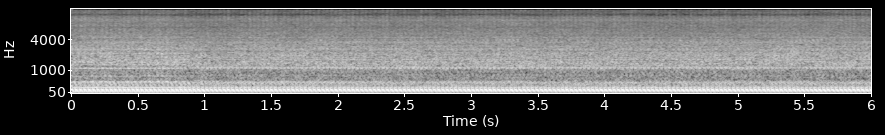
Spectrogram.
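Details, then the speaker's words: Briggs and Stratton Storm Responder generator after cleaning a dirty carburetor: steady, even drone with no misses or surging, generator head making power and handling a 3000-watt load without issue; normal running. "okay good no surprises the engine started right up it sounds good and the generator head makes power and could handle the 3000 watt load without issue"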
